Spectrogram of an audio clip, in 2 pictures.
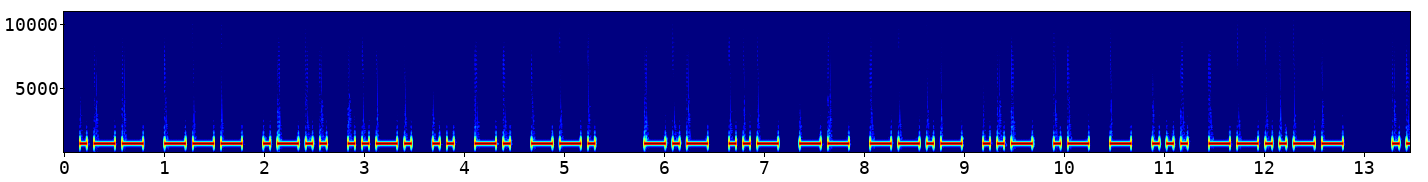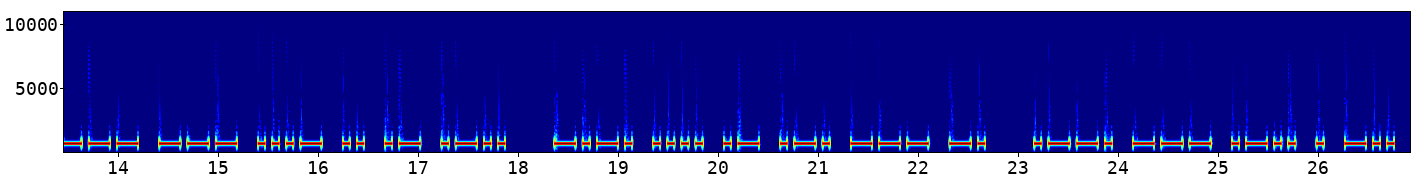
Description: Morse code, heard as a keyed tone, about 17 wpm, 700 Hz. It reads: WOLFING KUMQUATS, JOVIAL CHARON POLED
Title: Pangram Challenge v2 - 17wpm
